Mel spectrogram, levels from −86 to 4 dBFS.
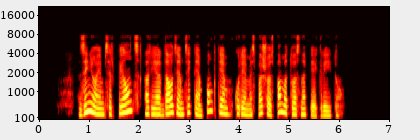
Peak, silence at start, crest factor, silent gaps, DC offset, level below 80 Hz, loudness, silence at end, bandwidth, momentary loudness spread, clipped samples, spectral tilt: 0 dBFS; 0.8 s; 16 dB; 1.52-1.59 s, 2.06-2.11 s; under 0.1%; -64 dBFS; -16 LUFS; 0.95 s; 7.8 kHz; 10 LU; under 0.1%; -6.5 dB/octave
